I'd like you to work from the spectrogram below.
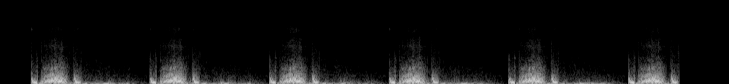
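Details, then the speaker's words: Patient with aortic stenosis, teaching recording for medical students: six regular cycles at about 50 a minute, harsh rough systolic murmur ending in the second sound, first sound weakened; aortic stenosis murmur. "у пациента вы услышите грубый систолический шум который завершается вторым тоном первый тон при этом не слышит он ослаблен"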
